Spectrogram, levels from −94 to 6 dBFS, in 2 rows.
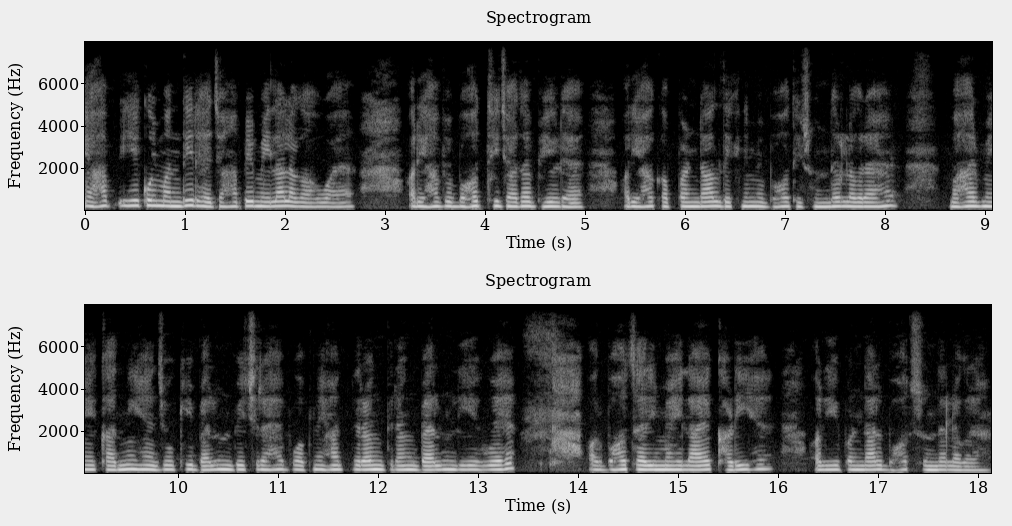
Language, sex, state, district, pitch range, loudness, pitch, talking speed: Maithili, female, Bihar, Samastipur, 195-210 Hz, -19 LUFS, 200 Hz, 225 wpm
